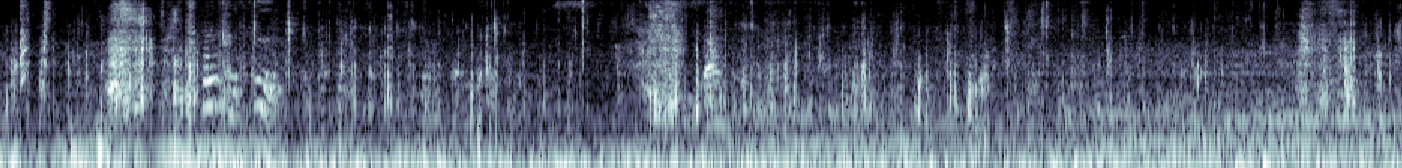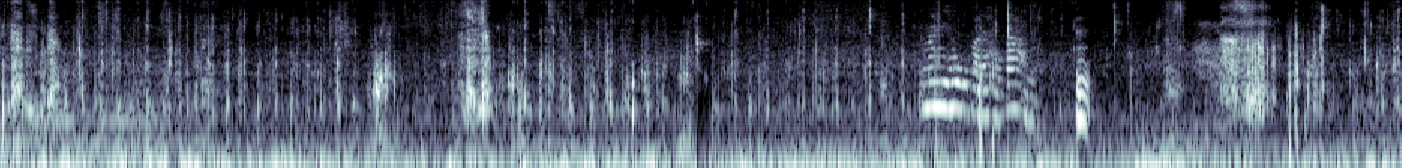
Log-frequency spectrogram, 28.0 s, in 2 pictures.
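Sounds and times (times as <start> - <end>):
slurps: 0.0 - 3.0, 5.3 - 16.3, 25.6 - 28.0
wet chewing and lip smacking: 0.0 - 28.0.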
